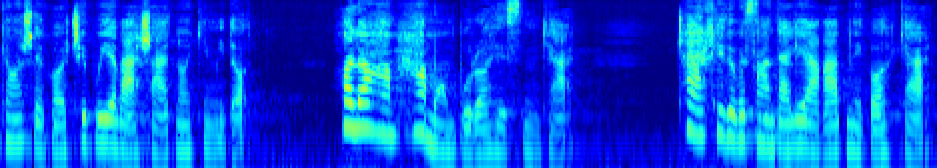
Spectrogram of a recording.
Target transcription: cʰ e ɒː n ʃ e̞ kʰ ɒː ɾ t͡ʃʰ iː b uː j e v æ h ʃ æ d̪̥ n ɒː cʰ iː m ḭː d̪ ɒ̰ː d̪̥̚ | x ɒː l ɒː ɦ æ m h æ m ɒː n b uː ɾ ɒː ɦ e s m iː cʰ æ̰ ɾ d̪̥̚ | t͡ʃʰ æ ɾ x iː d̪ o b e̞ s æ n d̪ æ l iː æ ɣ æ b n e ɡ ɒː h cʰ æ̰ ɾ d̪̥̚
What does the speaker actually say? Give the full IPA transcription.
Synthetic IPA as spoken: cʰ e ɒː n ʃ e̞ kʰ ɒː ɾ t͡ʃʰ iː b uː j e v æ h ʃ æ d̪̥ n ɒː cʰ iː m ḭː d̪ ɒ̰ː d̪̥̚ | h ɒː l ɒː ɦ æ m h æ m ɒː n b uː ɾ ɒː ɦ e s m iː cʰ æ̰ ɾ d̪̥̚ | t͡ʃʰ æ ɾ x iː d̪ o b e̞ s æ n d̪ æ l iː æ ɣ æ b n e ɡ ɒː h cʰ æ̰ ɾ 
